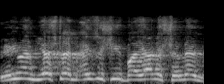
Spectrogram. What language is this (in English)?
Hebrew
